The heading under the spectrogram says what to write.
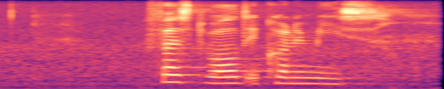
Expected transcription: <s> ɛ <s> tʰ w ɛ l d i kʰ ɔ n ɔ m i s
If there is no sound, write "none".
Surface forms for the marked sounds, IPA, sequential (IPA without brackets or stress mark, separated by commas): f, s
